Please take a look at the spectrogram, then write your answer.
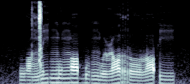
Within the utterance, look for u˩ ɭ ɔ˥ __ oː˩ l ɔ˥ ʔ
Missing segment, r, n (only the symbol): r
